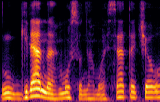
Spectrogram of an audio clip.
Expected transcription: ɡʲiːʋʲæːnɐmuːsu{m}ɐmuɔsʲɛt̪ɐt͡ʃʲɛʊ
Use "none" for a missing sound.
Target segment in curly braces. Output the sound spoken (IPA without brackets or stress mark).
n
